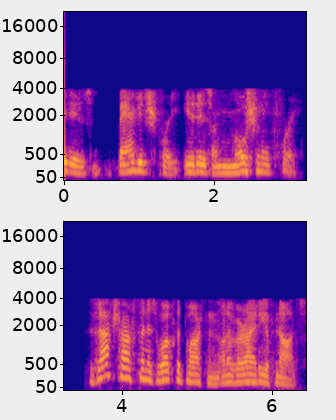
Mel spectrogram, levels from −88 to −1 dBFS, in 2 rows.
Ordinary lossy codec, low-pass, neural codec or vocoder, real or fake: AAC, 16 kbps; 7.2 kHz; codec, 44.1 kHz, 3.4 kbps, Pupu-Codec; fake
